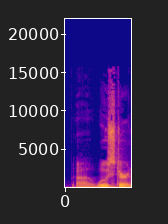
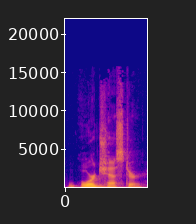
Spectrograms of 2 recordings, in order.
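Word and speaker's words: Worcester: corrupted by english pronunciation such that wooster now or worchester as you might read it as the spelling in the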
